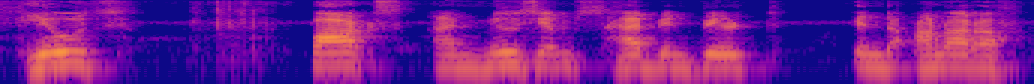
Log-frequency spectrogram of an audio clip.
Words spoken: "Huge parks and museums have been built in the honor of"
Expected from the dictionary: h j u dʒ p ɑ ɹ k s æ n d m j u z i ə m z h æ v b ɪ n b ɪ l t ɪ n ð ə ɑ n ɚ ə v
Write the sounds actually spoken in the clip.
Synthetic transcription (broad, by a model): h j u dʒ p ɑ ɹ k s æ n d m j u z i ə m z h æ v b ɪ n b ɪ l t ɪ n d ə ɑ n ɚ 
